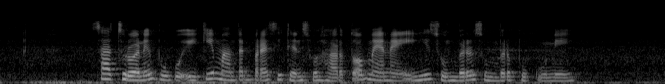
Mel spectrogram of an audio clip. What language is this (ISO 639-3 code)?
jav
